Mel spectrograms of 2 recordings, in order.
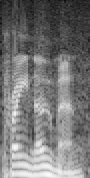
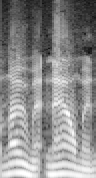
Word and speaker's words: Nauman: Well, Nauman is Nauman. AU can be pronounced O, can't it?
